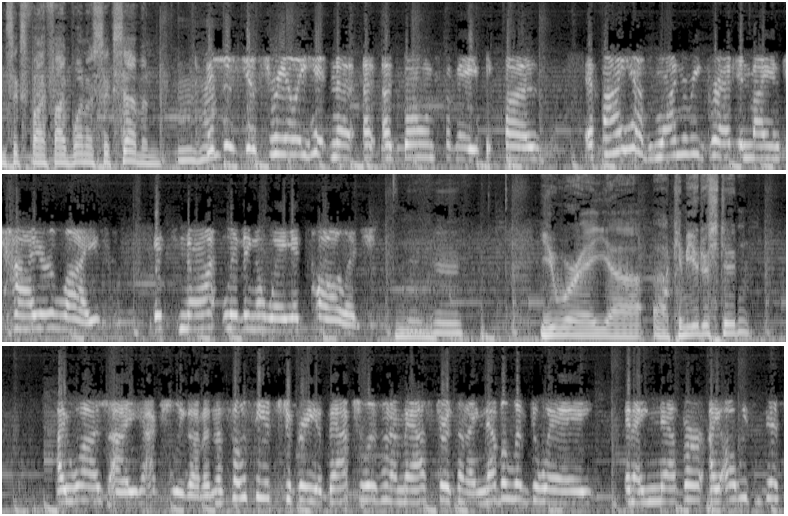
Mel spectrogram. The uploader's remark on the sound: Listeners Call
